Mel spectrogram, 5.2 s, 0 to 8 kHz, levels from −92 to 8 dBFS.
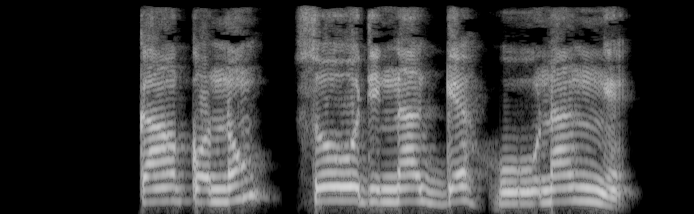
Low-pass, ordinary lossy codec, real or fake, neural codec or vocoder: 7.2 kHz; MP3, 48 kbps; fake; vocoder, 22.05 kHz, 80 mel bands, WaveNeXt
